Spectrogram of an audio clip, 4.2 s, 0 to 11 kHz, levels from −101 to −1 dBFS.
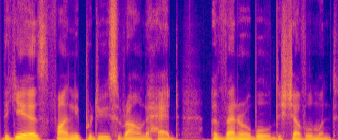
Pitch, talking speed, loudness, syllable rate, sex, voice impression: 110 Hz, 140 wpm, -19 LUFS, 5.5 syllables/s, male, very masculine, adult-like, slightly thick, relaxed, weak, slightly dark, very soft, muffled, slightly halting, slightly raspy, cool, intellectual, slightly refreshing, very sincere, very calm, slightly friendly, slightly reassuring, very unique, elegant, slightly wild, very sweet, very kind, very modest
